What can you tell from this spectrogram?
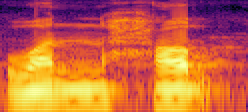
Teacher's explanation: آ جائے تب بھی را کو موٹا کر کے پڑھیں گے، یہاں پر را ساکن سے پہلے حرف پر زبر ہے تو اس لیے را کو موٹا پڑھیں گے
